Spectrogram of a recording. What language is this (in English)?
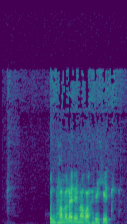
Thai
